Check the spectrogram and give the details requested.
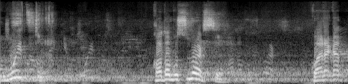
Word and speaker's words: উইতর: এটাকে বাংলাদেশে বলে বেতের, উচ্চারণটা হবে কি উইতর।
